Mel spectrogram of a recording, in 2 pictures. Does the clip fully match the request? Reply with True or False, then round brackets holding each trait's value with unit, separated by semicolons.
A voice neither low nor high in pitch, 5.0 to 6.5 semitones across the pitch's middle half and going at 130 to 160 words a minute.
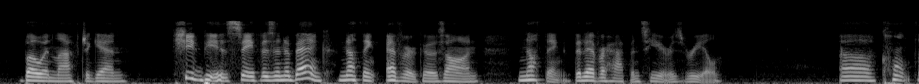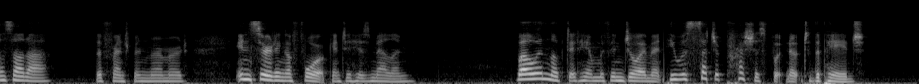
False (165 Hz; 5.3 semitones; 170 wpm)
